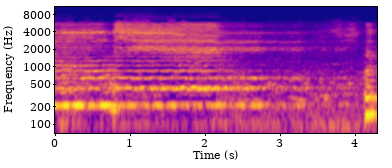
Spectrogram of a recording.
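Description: A man chanting a Pashto naat, holding one long note early on, then further sustained tones that fade away over the second half.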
